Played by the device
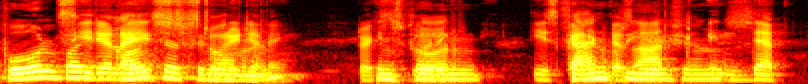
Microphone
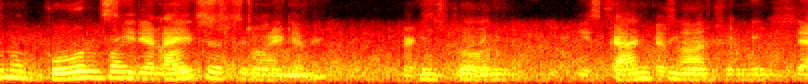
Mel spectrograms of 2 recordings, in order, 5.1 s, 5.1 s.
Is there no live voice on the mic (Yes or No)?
Yes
